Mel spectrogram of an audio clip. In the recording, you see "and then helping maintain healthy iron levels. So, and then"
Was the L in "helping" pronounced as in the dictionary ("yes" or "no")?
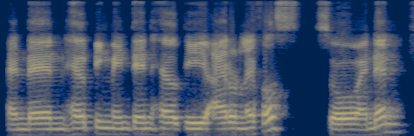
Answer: yes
